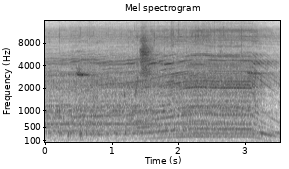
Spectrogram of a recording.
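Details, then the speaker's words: Aldi Ambiano cordless hand mixer on speed three under load: high whining motor can't hold speed, pitch sagging as load builds, unit and battery pack base getting hot; motor straining under load. "you can hear the motor is wanting to go fast but it's not being able to go fast therefore it's um yeah it's I can feel the whole thing getting hot now"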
